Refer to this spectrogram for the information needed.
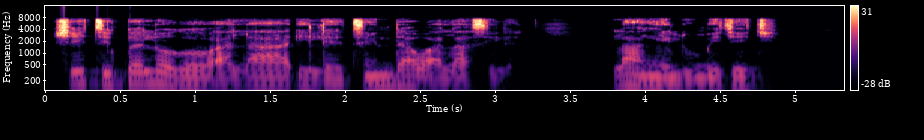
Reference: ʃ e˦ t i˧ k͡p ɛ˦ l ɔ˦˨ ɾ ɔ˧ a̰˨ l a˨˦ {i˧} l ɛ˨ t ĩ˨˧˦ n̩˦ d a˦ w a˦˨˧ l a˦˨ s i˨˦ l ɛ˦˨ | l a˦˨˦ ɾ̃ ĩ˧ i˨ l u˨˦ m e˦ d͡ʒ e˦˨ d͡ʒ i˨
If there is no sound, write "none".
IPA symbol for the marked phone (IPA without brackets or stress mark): i˧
